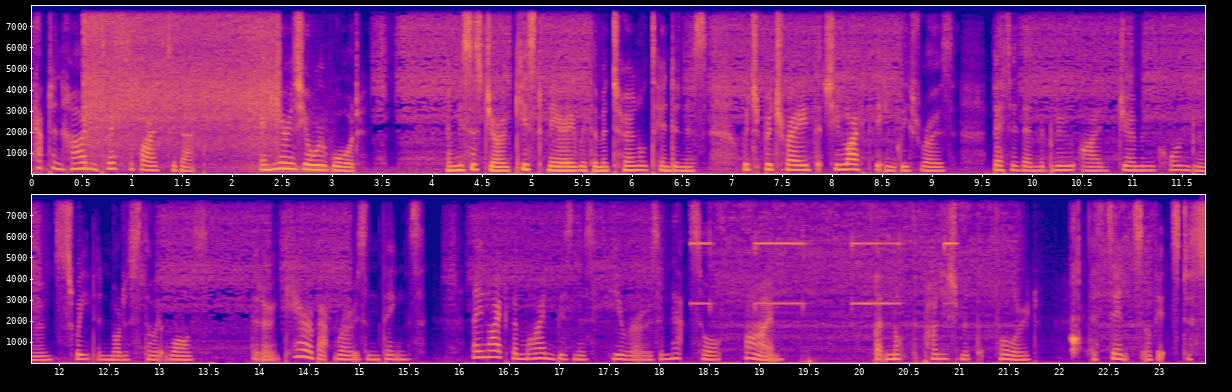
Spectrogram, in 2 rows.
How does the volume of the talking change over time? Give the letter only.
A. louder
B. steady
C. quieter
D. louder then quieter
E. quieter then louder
C.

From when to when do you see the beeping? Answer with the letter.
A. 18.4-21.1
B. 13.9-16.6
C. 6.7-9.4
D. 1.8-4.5
A.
